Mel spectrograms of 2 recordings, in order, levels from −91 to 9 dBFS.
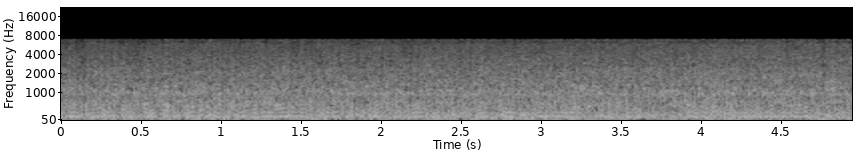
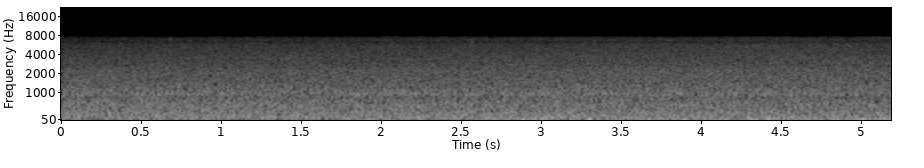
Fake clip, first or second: first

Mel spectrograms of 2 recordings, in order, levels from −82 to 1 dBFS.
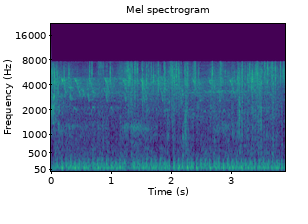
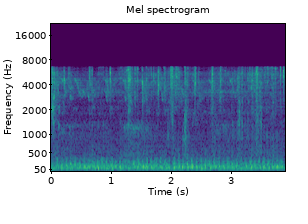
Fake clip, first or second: second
